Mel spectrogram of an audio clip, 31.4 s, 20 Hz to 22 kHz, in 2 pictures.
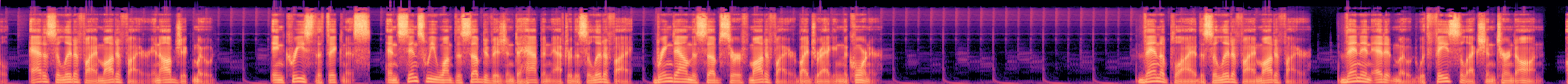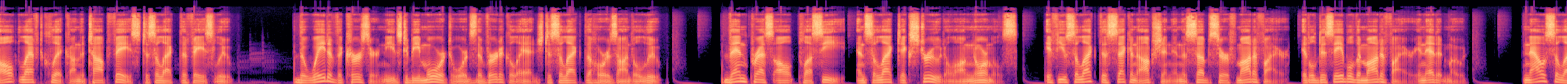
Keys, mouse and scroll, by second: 0.0 scroll up 2, 0.2 shift+middle click, 0.8 click, 3.4 click, 4.4 shift+middle click, 4.8-5.3 scroll up 2, 5.3 middle click, 7.7 click, 9.8 click, 11.7 click, 13.2 Tab, 13.6 middle click, 14.0 shift+middle click, 15.1 3, 17.1 alt+click, 19.3 alt+click, 21.1 alt+click, 23.0 alt+e, 25.7 scroll down 2, 25.8 middle click, 27.0 shift+middle click, 27.4-27.8 scroll up 2, 29.8 click, 30.9 alt+click.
